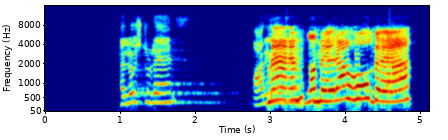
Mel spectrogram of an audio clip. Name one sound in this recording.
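A middle-aged woman speaks through a headset microphone in short phrases.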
